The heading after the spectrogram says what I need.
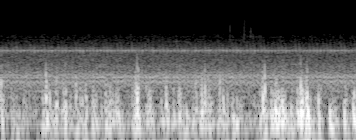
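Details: Mistral exhaust fan: continuous motor hum with a thin steady whine and an uneven low throbbing beat underneath; worn fan motor bearing.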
